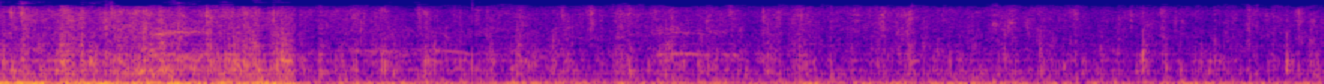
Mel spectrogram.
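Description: Horses and marching troops rumble along at a distance.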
